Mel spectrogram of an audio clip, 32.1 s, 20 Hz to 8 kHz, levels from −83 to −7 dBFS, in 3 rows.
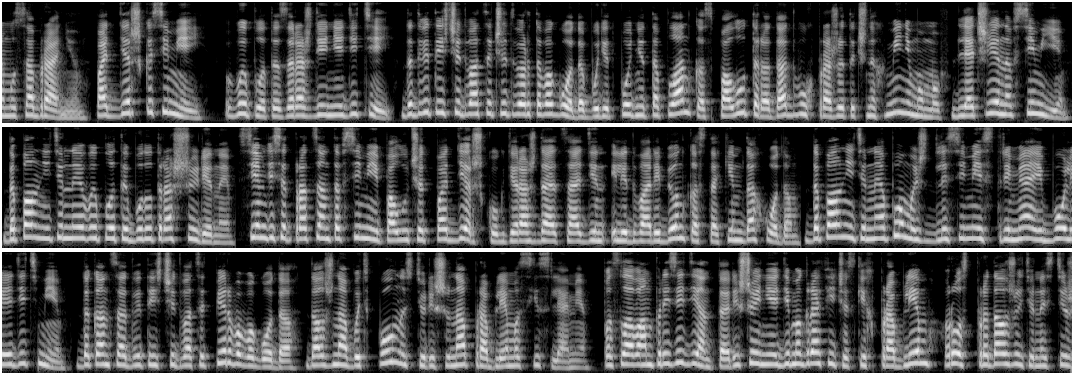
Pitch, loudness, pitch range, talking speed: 235 Hz, -21 LUFS, 205-260 Hz, 125 wpm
